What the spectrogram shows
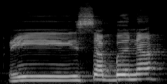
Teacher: با ساکن ہے، حروف قلقلہ میں سے ہے، قلقلہ کے ساتھ ادا کیا جائے گا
